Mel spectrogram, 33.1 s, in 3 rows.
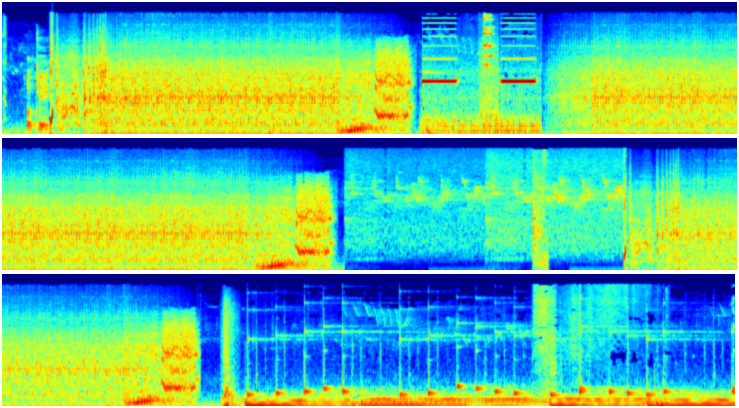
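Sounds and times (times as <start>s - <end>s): tractor engine running: 0.8s - 15.9s, 18.3s - 25.0s, 25.7s - 33.0s.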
